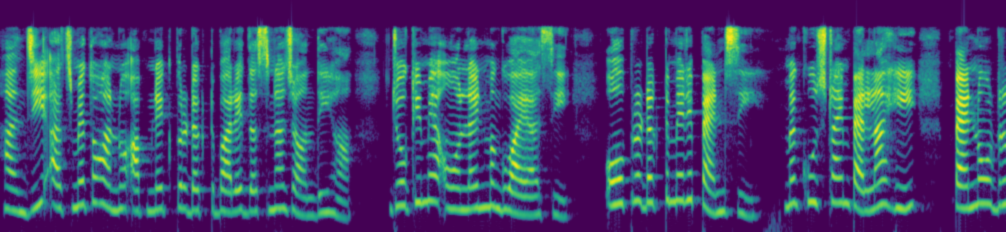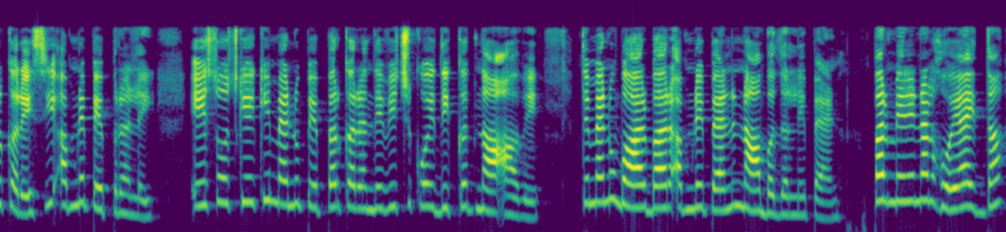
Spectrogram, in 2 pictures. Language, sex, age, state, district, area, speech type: Punjabi, female, 18-30, Punjab, Patiala, rural, spontaneous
